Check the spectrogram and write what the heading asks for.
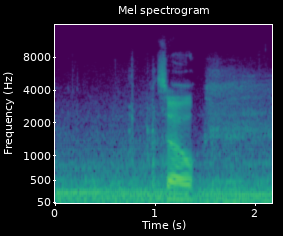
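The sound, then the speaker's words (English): Steady low road rumble fills the cabin of a moving Jeep Wrangler being driven home from work, a constant, loud droning hum beneath a brief spoken word. “if you hear a weird noise in the background it's, that sounds like the road, it's because it is the road.”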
